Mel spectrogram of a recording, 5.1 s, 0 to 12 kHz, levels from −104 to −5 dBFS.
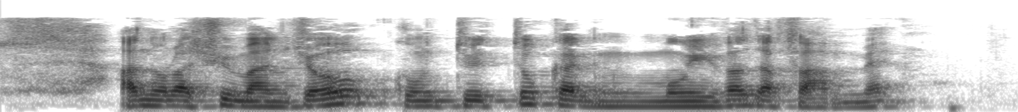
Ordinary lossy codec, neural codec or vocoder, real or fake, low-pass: MP3, 48 kbps; none; real; 7.2 kHz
